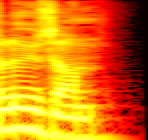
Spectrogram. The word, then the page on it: blouson: British English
